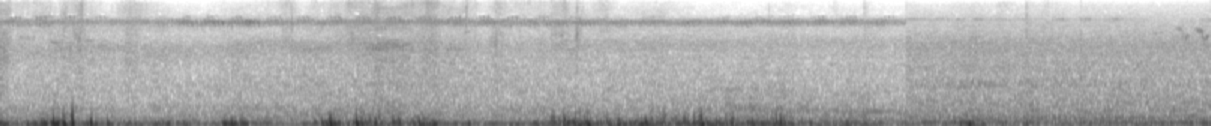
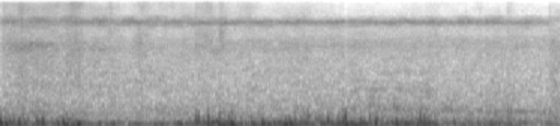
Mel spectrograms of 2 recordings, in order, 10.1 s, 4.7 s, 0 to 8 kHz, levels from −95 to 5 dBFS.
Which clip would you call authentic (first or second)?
first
